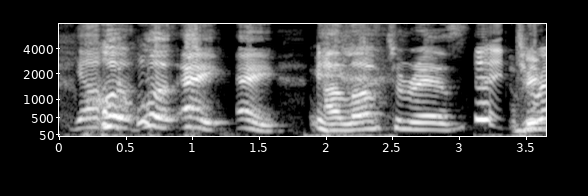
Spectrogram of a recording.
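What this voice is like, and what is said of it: Usual voice. Nothing is said of it.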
